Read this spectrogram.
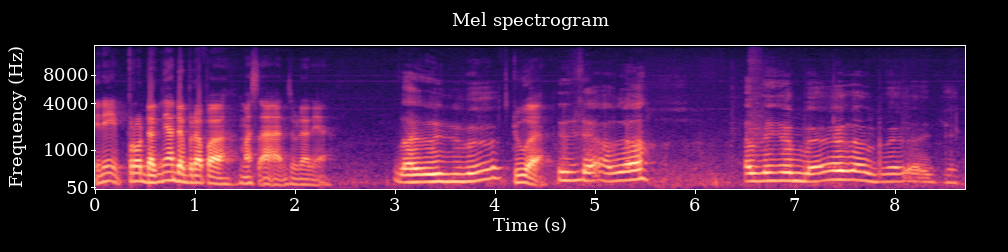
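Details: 22-year-old man with cerebral palsy whose therapy emphasized speech therapy; dysarthria (cerebral palsy).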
